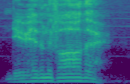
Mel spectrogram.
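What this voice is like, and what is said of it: Fake, put-on pious prayer voice. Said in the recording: “put on that facade voice.”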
